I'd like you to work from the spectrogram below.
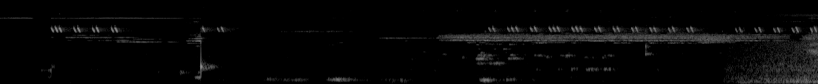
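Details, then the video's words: Crickets in a garden at night give short, high chirps of a few rapid pulses over a steady insect trill. The night is cloudy and cool with a breeze after hot days, and the moon is showing. "ঝিঝি পোকা ডাকছে। শুনতে পাচ্ছেন কি সবাই?"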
